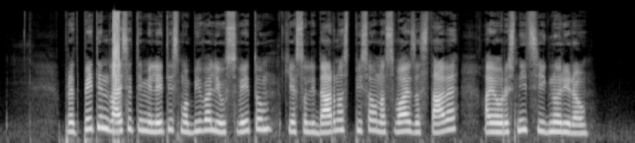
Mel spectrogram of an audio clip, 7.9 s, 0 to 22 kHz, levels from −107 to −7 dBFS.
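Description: At 1.41 to 1.49 s, just before "leti smo bivali v", integer overflow hits. Peaks about 2 dB too hot wrap to the opposite sign. Violent cracks result.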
